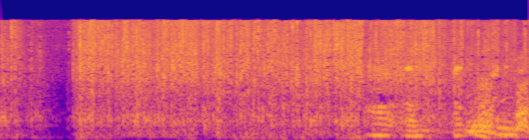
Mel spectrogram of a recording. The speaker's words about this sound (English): I'm just unwrapping my candy from the weekend.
